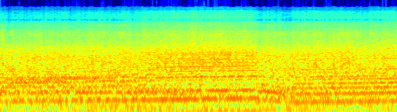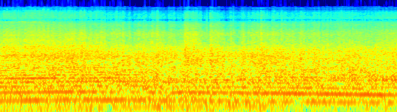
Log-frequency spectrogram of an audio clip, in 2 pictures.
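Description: Motorcycle engine running at a steady cruise, its pitch easing a little in the first seconds and then holding level, with wind rushing over the microphone.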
